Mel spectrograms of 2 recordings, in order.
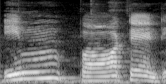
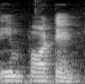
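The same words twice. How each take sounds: First: "important" drawn out syllable by syllable; slow syllable demo. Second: Said in the usual way. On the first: Shown as a demonstration. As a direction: stretch each part of "important". शब्द धीरे तोड़कर पढ़ाना. ("Important" खींचकर, धीरे-धीरे)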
